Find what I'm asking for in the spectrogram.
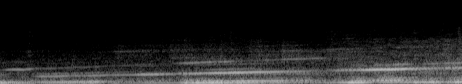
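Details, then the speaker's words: US-import LHD Triumph TR7 driven on road: thin whine rising steadily with road speed in second gear, likened to A-series Mini gearbox whine; gear change good, engine seems down on power and needs tuning. "That sound with a slight whine in second really reminds me of A-series gearbox whine in a Mini."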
